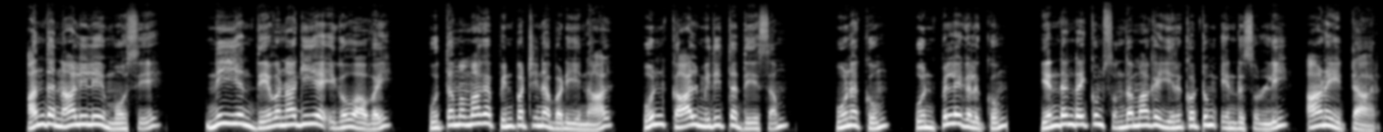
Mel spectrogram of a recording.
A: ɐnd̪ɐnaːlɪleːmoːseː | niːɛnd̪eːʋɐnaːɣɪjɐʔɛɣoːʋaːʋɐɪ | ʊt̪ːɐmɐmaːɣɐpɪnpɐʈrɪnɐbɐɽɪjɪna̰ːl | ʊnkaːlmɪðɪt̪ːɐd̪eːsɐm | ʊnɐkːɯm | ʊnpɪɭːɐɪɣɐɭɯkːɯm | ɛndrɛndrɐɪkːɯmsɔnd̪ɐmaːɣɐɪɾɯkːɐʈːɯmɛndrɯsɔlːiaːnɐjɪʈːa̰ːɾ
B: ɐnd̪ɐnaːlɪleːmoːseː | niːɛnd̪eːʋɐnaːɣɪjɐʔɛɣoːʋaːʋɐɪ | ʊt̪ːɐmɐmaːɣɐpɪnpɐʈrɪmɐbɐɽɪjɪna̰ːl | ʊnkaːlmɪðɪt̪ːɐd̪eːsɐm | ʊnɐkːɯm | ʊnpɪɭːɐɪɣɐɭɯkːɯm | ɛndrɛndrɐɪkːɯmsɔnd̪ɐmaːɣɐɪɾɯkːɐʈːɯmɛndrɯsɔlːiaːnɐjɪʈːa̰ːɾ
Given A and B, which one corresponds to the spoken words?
A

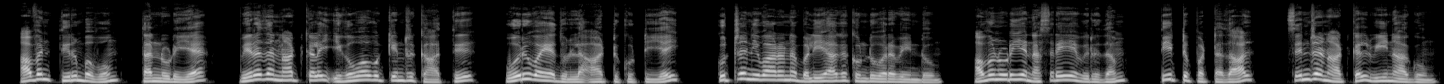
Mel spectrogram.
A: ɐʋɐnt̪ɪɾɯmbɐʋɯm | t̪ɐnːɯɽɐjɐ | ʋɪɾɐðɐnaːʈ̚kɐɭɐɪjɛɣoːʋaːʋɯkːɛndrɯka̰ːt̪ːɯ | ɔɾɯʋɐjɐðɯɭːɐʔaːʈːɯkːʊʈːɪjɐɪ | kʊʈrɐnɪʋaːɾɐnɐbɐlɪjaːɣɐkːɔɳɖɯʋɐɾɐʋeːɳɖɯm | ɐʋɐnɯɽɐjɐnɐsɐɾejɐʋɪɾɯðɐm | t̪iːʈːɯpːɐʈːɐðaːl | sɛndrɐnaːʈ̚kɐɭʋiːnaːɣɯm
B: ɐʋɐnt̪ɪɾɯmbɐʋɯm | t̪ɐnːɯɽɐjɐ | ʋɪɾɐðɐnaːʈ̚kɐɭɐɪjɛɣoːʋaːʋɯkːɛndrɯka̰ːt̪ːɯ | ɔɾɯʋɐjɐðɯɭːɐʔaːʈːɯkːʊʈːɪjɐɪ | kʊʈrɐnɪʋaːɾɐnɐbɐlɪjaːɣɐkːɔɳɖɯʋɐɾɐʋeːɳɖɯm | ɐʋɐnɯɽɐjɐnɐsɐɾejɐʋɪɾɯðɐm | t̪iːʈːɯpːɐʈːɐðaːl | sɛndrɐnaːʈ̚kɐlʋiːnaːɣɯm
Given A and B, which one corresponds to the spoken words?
A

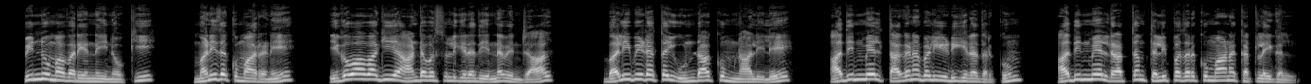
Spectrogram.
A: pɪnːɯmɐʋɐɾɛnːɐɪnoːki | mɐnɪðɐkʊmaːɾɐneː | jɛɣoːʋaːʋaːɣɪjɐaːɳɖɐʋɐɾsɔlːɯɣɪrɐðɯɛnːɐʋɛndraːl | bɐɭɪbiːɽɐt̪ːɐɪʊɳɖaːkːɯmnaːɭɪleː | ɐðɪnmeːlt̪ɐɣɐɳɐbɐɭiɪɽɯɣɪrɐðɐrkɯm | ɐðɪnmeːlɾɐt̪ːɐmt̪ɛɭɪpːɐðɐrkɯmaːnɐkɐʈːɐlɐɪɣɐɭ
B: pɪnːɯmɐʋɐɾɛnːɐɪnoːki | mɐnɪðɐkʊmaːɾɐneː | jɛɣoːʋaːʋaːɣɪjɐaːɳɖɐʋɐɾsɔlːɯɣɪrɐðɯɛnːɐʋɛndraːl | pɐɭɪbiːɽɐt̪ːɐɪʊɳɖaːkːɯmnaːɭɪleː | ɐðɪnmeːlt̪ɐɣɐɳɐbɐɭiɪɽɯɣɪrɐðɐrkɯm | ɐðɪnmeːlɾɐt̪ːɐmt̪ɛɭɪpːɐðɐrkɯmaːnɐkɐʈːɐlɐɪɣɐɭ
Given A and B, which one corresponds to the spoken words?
A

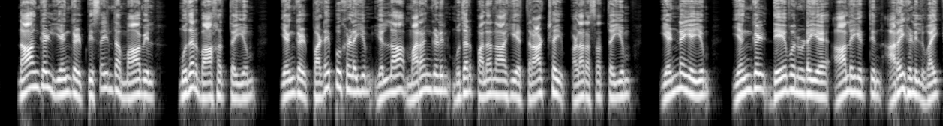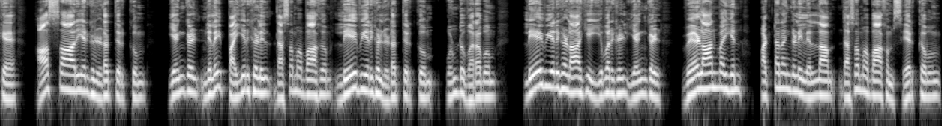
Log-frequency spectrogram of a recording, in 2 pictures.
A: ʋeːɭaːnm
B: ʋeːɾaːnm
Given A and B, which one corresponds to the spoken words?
A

